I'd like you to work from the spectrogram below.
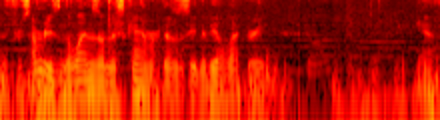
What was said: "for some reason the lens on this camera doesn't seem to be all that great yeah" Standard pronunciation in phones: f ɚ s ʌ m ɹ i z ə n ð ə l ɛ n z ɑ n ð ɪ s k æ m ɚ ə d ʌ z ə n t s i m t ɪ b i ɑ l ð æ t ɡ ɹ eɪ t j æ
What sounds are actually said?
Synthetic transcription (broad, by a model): f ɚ s ʌ m ɹ i z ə n ð ə l ɛ n z n ð ɪ s k æ m ɚ ə d ʌ z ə n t s i m t ɪ b i ɑ l ð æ t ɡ ɹ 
